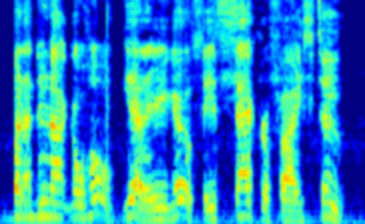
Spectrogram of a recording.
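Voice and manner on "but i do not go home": ordinary delivery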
